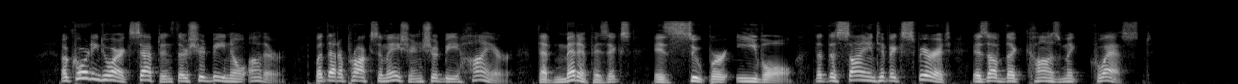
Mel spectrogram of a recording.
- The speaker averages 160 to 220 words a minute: No, average, 140 wpm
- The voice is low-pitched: No, medium, 150 Hz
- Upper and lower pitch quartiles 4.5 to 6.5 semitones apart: Yes, average, 5.2 semitones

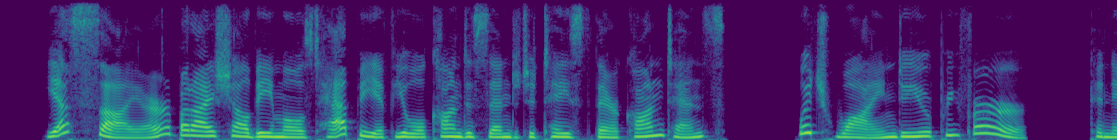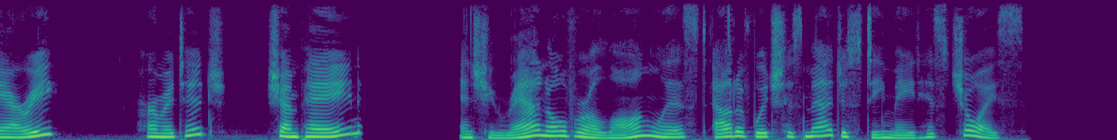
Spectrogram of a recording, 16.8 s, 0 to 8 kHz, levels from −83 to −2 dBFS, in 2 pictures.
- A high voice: Yes, high, 210 Hz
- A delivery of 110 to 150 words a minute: Yes, average, 140 wpm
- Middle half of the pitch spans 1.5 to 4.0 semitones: No, average, 4.7 semitones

